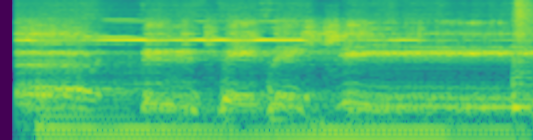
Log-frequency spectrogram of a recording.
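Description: Heavily distorted, low-tuned electric guitars and bass playing a live death metal riff. The drum kit comes in with sharp hits just before the end.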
